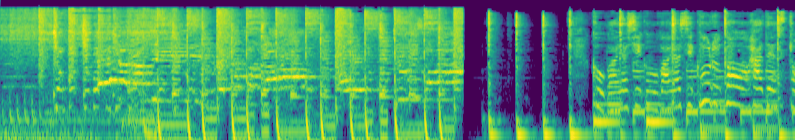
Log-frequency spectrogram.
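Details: Electronic dance music with heavy beats and synth tones, pausing briefly near the middle before resuming; no animal sound is heard.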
